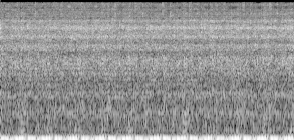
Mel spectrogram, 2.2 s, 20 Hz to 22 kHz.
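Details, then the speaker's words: 1994 Chevy Caprice, previously crank-no-start, fixed with new fuel filter and octane booster in 20-year-old gas; alternator out, running off jumper cables; deep even idle pulse with steady rhythm and no misses; normal idle. "so this is what I'm getting now pretty pretty pretty [Music] good running engine the alternator is out so it's running off the jumper cables so um"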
